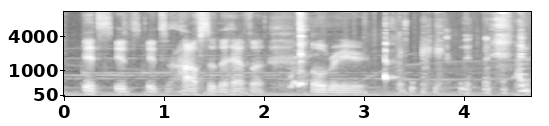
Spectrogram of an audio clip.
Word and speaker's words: Hafsa: Of Hefsa. Or yes, I'm gonna have to. If I said her name wrong just now, I'm sorry. It's okay, it's Hafsa. You're fine.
